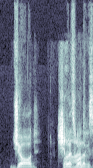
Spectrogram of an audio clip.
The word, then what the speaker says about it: Jod: First, I was trying to figure out how to pronounce his last name, but it's Jod.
